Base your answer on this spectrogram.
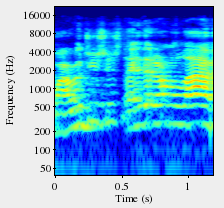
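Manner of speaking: ordinary talk, nothing marked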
